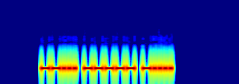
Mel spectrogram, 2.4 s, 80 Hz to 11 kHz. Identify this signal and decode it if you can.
Morse code, heard as a keyed tone, about 44 wpm, 700 Hz. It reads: 706
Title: Numbers - 3-Digit 45wpm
